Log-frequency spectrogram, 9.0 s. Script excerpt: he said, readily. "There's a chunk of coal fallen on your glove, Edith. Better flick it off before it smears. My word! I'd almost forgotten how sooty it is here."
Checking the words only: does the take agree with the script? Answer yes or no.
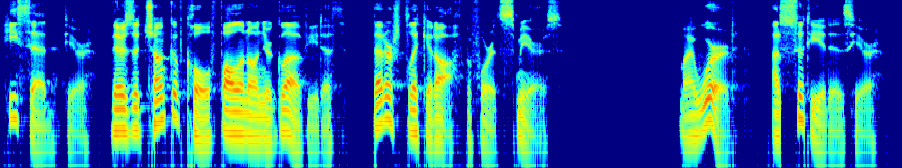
no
